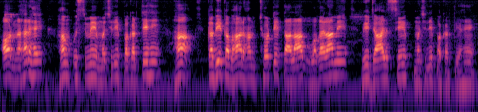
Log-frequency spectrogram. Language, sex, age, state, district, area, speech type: Urdu, male, 18-30, Bihar, Araria, rural, spontaneous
